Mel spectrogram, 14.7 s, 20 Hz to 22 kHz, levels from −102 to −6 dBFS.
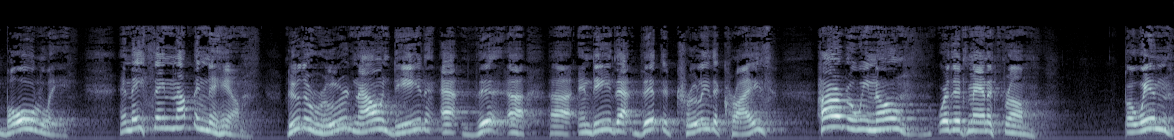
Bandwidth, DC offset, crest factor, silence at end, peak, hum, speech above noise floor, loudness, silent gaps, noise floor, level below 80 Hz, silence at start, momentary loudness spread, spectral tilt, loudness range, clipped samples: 11.5 kHz; under 0.1%; 20 dB; 0 s; -8 dBFS; none; 41 dB; -29 LUFS; none; -70 dBFS; -68 dBFS; 0 s; 12 LU; -6 dB/octave; 5 LU; under 0.1%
